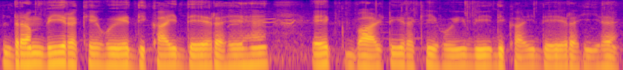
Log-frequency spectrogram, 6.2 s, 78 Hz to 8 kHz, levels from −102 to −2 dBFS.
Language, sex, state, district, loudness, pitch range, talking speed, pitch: Hindi, male, Rajasthan, Jaipur, -21 LUFS, 105-115 Hz, 165 wpm, 110 Hz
